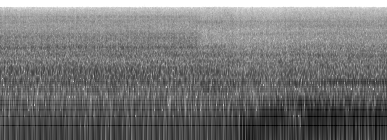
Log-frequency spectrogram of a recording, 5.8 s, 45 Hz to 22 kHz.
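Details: BMW E39 M5 V8 idling: fast light ticking, about three per second, from bank 1 at idle only; bank 1 VANOS test makes the noise during inlet advance and quits after exhaust retard, while bank 2 passes.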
